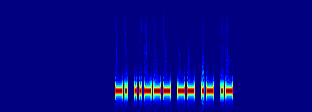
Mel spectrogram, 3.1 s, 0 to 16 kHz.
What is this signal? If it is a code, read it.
Morse code, heard as a keyed tone, about 48 wpm, 700 Hz. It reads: N2MAA
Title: USA Call Signs - 5 Characters - 6x Character Spacing - 50wpm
